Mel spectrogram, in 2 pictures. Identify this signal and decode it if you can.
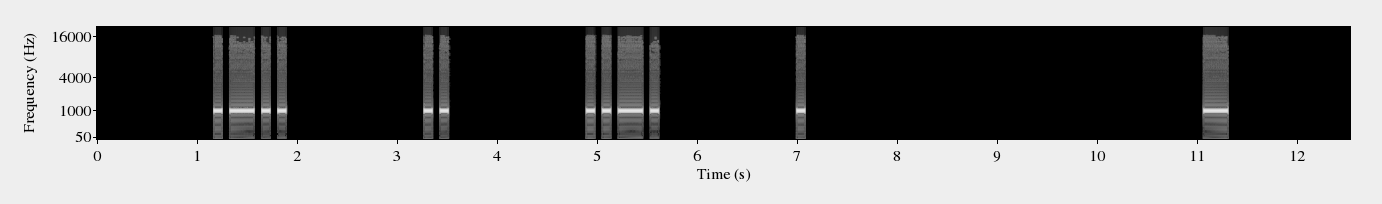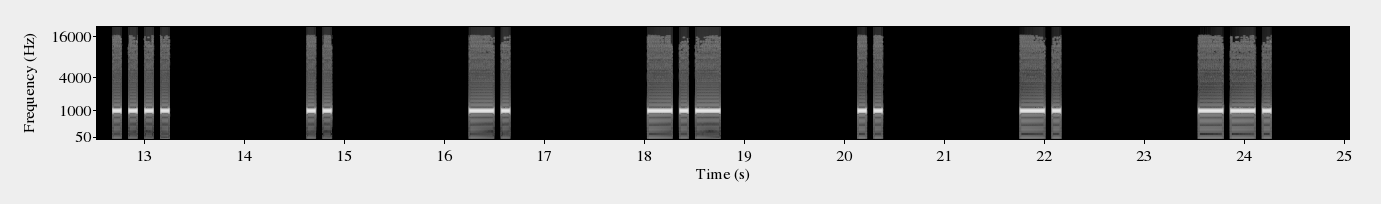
Morse code, heard as a keyed tone, about 15 wpm, spaced as for 5 wpm, 1000 Hz. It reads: LIFE THINKING
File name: qotdfiles / 5wpm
